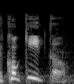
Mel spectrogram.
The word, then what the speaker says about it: coquito: Am I saying it wrong? Say the coquito. I want to make sure I'm saying it right. The coquito. – Yeah. – Okay. So, yes, you're correct.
